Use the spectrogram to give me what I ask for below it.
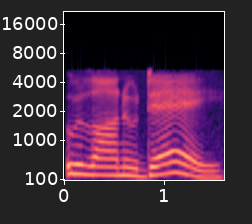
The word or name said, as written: Ulan-Ude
